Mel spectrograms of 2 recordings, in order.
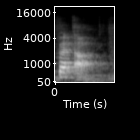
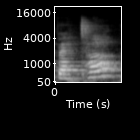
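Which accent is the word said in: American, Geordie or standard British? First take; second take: Geordie; standard British. First: It is said in a Geordie accent, ending in ah. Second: It is said in a standard British accent.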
